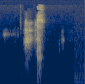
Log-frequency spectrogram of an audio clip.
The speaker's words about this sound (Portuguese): Olha os cachorros latindo. Pelo menos não é o galo, né, gente?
